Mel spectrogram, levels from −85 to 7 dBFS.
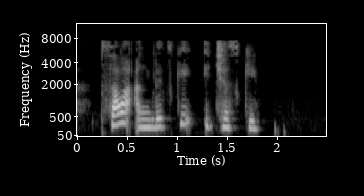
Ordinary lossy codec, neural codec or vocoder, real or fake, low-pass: AAC, 64 kbps; none; real; 7.2 kHz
